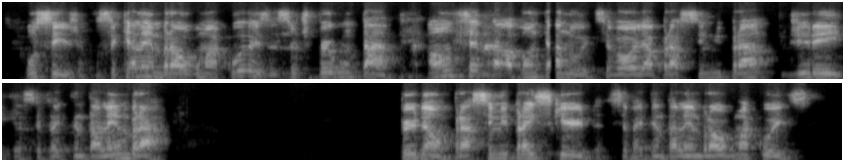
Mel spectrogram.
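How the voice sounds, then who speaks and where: In an ordinary speaking voice, the words come at a fairly quick pace with ordinary pitch variation. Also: man, fairly high pitch for a man. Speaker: hypnotherapist and NLP practitioner. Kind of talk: online lecture talk. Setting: live stream.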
